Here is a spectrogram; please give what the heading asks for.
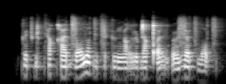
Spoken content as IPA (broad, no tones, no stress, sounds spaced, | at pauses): k ø t͡s ɖ ʉ t̪ʰ ɛ qʰ e d͡z ø ðˤ ʉ d y t͡s ɛ k ʉ ŋ ɑ r u ɖ ɛ qʼ y r ʔ ɵ z œ t͡s ðˤ ø t͡s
